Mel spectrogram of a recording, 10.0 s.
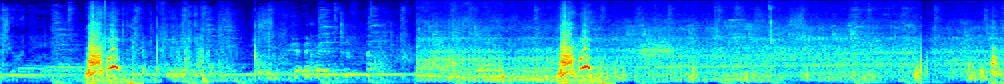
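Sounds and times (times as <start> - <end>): low traffic hum: 4.0 - 10.0.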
